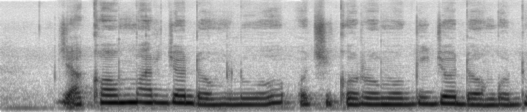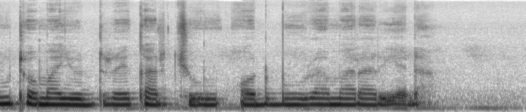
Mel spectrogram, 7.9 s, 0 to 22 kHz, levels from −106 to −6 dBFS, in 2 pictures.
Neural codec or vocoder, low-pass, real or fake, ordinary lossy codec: vocoder, 44.1 kHz, 128 mel bands, Pupu-Vocoder; none; fake; none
